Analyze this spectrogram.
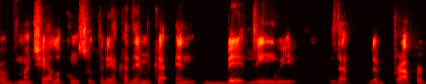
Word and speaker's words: BELíngue: He's also the founder of Mattiello Consultoria Acadêmica and BELíngue. Is that the proper pronunciation? You go for it. BELíngue. BELíngue, thank you.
